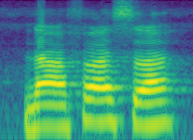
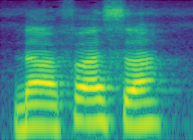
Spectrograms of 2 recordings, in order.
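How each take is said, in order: No difference in how they are said.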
